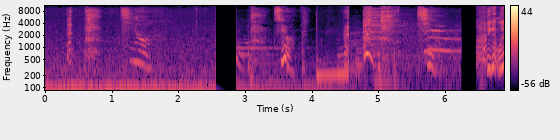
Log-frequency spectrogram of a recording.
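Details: Compilation of an actress sneezing: several quick, high-pitched, squeaky sneezes cut together, with music and chatter behind them.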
